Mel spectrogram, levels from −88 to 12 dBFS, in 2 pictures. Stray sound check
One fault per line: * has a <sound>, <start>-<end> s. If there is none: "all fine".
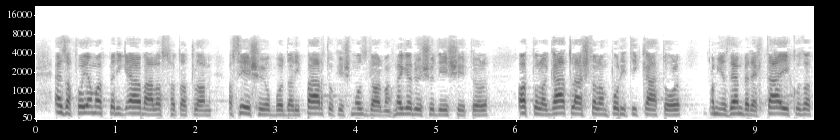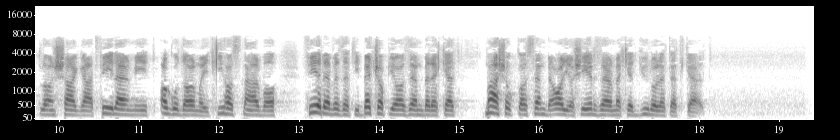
all fine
